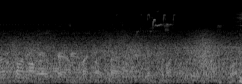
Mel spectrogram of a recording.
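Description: An arriving Iberia airliner from Madrid at DFW Airport, a steady distant jet roar droning under someone talking throughout.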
